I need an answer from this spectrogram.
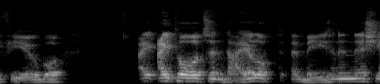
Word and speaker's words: Zendaya: And I thought John David Washington and Zendaya were... Zendaya? I always say it wrong. I think it's Zendaya.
